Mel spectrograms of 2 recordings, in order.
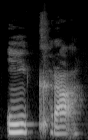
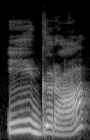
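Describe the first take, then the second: First: "икра" with a crisp k, falling; clear икра. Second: "Игра" with a crisp hard g, rising; clear игра. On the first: Teacher contrasting икра with игра. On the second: Teacher contrasting игра with икра. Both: Shown as a demonstration. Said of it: "don't confuse them".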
